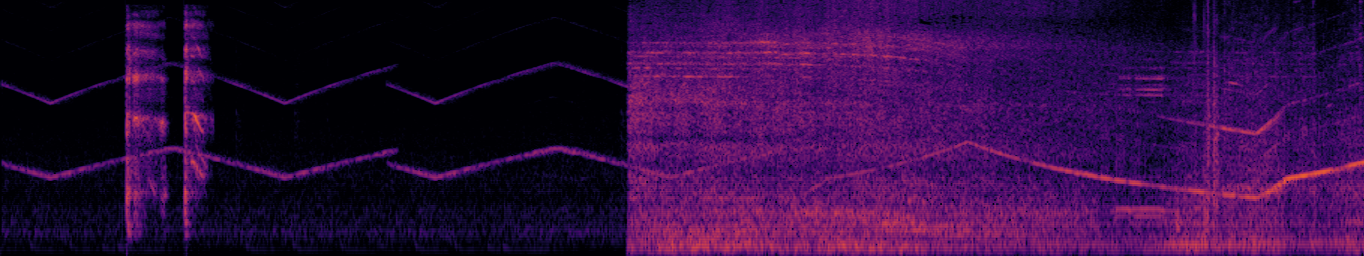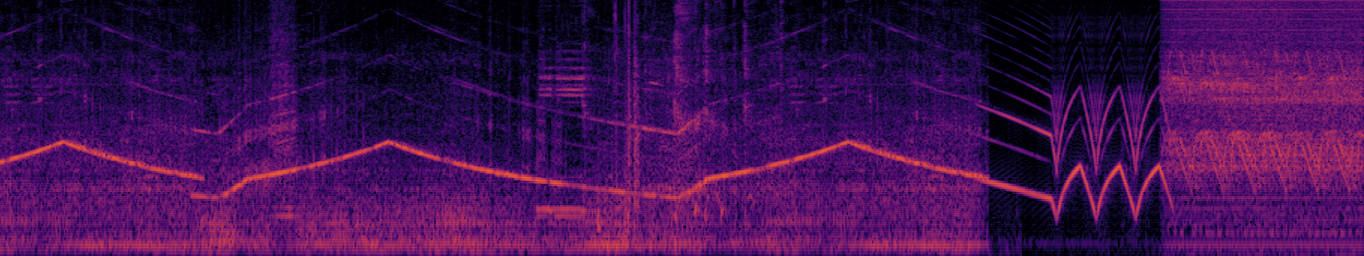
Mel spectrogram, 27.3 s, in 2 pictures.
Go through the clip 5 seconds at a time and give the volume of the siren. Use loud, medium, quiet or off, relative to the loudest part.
quiet, quiet, loud, loud, loud, loud.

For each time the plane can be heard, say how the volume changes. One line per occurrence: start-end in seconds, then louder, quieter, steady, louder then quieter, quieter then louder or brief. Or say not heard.
6.2-13.2 quieter.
